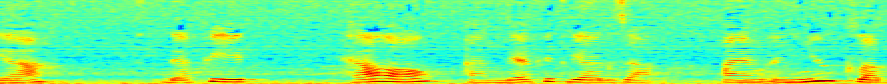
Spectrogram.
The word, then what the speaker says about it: Garza: Sorry, what's your last name again? Garcia. Actually, it's Garza. How do you spell that? G, A, R, Z, A.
